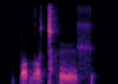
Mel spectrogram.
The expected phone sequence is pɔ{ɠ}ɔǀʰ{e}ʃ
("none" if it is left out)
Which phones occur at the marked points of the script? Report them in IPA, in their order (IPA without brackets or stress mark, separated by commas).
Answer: ɡ, ø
